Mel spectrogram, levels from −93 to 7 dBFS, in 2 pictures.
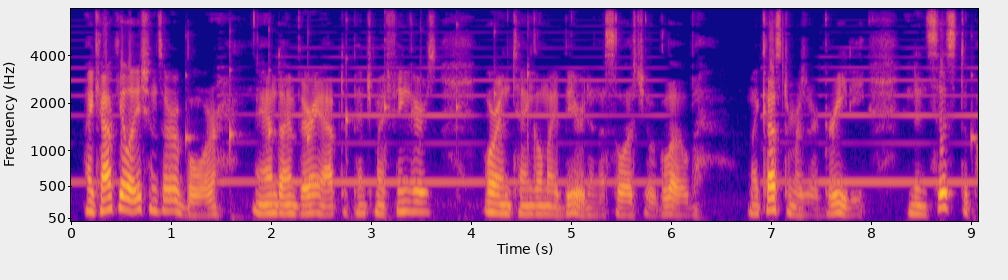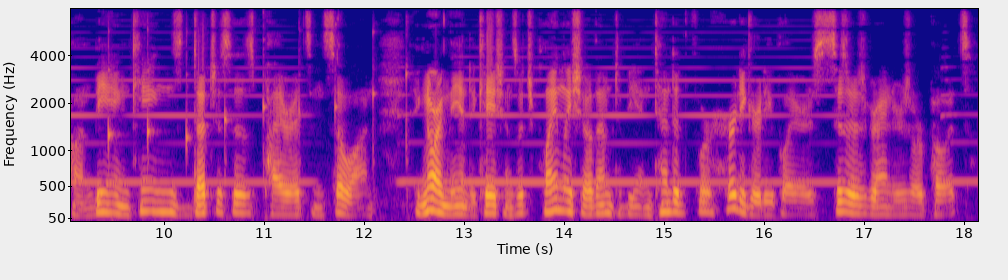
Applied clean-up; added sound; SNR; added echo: none; Wind instrument, woodwind instrument + Marimba, xylophone; 16 dB; none.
